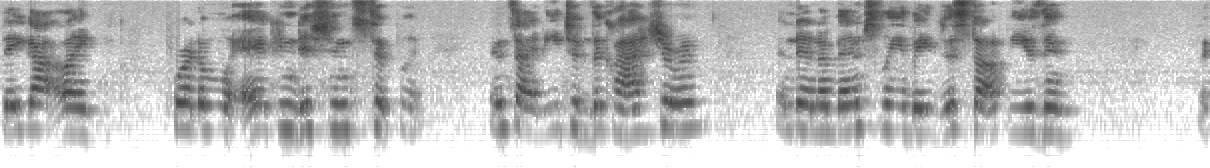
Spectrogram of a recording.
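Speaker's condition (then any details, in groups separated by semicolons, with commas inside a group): Cerebral palsy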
